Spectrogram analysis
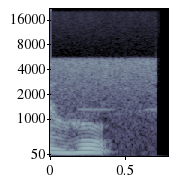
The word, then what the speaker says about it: who: bahasa Inggrisnya WHO ya tulisannya Who enggak bacanya Ho modern untuk Zalika dan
